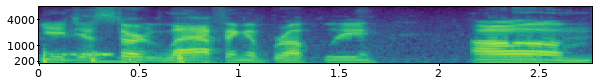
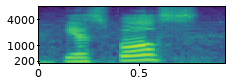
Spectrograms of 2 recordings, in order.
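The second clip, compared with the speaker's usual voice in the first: timid waitress; 9 semitones higher than usual. Acted. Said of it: "looks back over at the boss and goes".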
